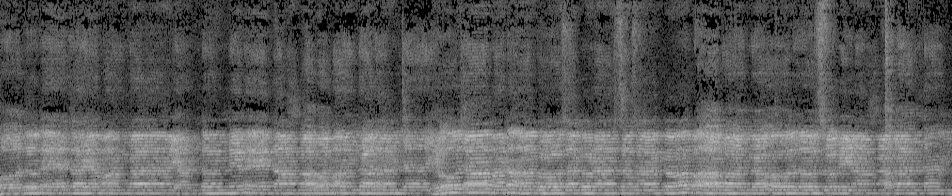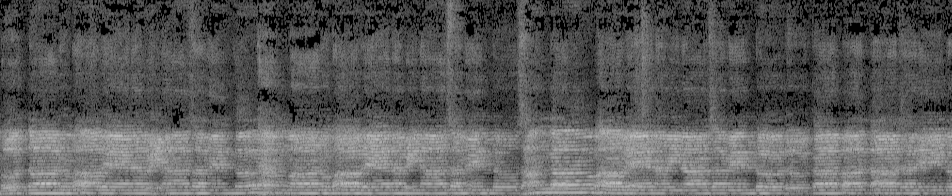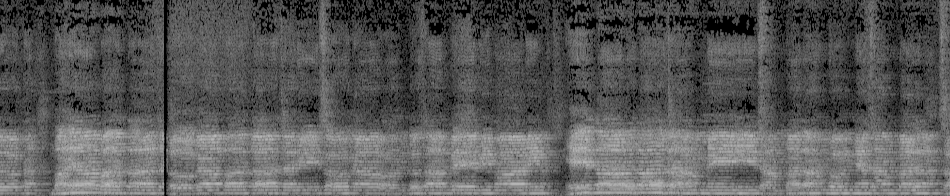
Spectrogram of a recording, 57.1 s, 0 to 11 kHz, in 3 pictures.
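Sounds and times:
voices chanting together: 0.0s - 57.0s.

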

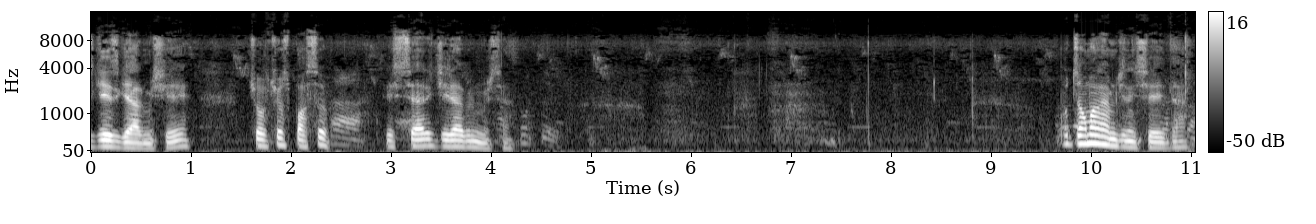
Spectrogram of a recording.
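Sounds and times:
bird chirps: 0.0s - 11.0s.

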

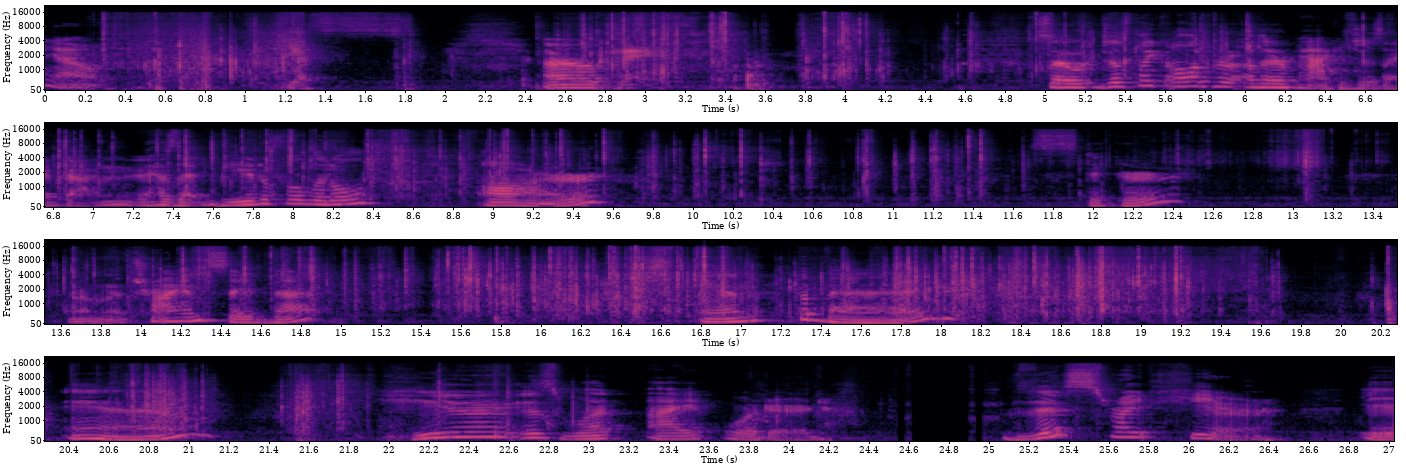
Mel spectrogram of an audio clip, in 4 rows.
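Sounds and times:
paper bag crinkling: 0.2s - 1.8s, 2.5s - 19.8s, 20.5s - 23.0s.

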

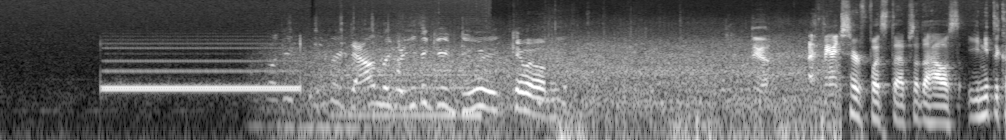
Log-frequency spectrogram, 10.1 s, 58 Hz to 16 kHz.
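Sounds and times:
telephone ringback tone: 1.0s - 3.0s
voices: 2.6s - 5.8s.

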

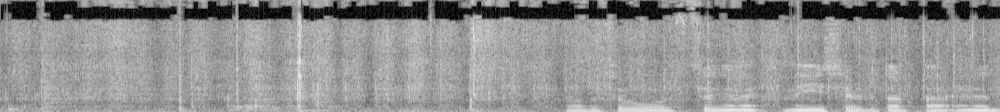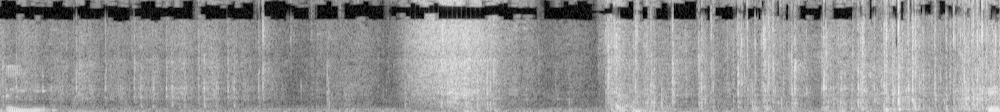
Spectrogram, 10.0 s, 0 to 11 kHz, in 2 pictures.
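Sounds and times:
bag crinkling: 7.3s - 10.0s
oats pouring into plastic cup: 8.1s - 10.0s.

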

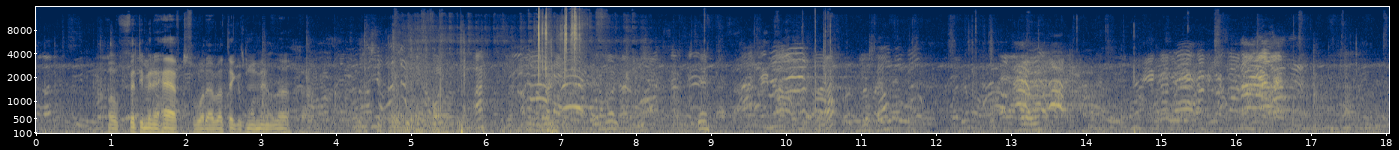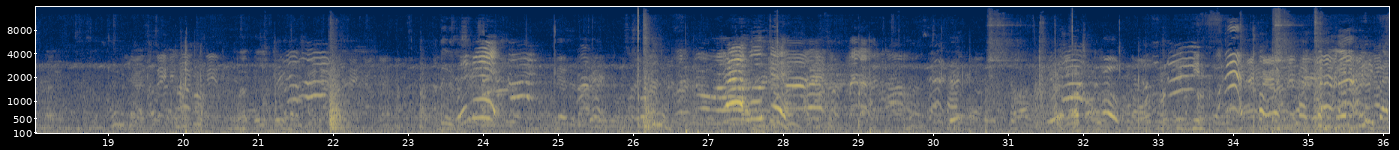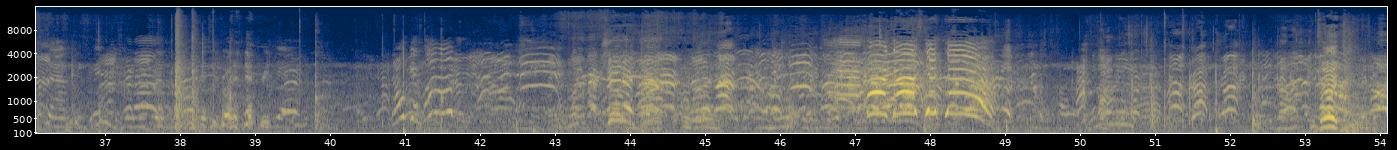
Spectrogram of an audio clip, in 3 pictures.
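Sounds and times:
voices shouting and calling out: 3.4s - 54.0s.

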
